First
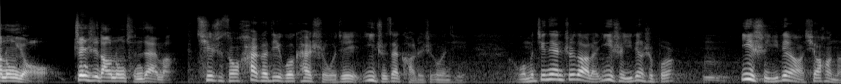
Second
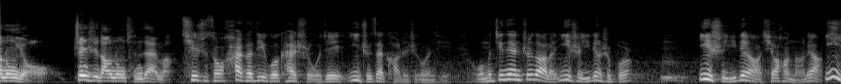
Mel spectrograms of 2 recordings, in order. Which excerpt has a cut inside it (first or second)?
second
